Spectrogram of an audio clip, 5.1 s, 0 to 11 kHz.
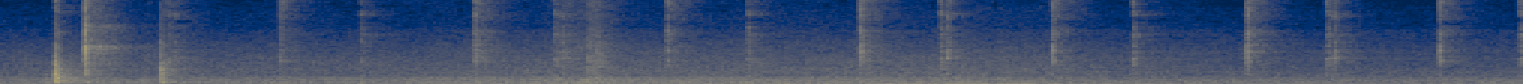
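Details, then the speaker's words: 1979 Lotus Esprit after rewiring with a new harness, hazards switched on: crisp paired ticks about every two-thirds of a second in a quiet cabin; flasher relay cycling normally and the warning light works. "Hazards are working. Warning light is working."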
